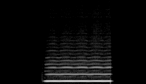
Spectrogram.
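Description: A single steady recorder note played with the thumb hole and two finger holes covered, held for just under a second as one clean sustained tone with no talking.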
